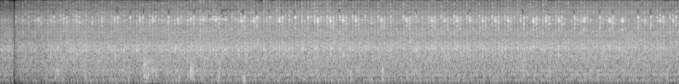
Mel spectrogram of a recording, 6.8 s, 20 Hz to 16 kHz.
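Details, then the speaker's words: International B276 tractor diesel after annual service (new oil, oil and fuel filters, fuel bled, tappet clearances reset), running without exhaust silencer: loud, steady even beat about four per second, earlier tappet noise gone. Normal idle after repair. "well as you can hear it's certainly sounding a lot better no we're not getting that tepid noise that we were getting before so that's fantastic news"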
